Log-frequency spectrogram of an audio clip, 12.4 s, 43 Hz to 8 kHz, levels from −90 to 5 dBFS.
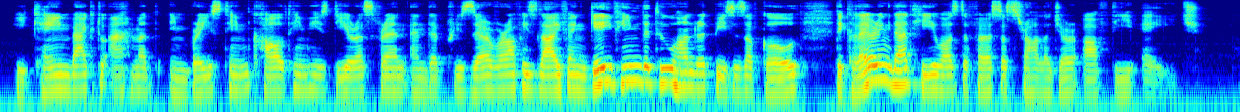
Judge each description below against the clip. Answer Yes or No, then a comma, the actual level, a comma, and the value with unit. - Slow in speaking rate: No, average, 180 wpm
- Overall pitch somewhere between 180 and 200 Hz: No, low, 115 Hz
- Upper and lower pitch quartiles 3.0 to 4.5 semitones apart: No, narrow, 2.4 semitones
